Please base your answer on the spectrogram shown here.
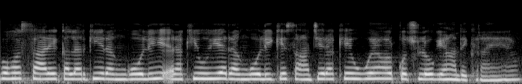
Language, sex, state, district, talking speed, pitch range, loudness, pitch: Hindi, female, Uttar Pradesh, Hamirpur, 230 wpm, 240-260 Hz, -12 LUFS, 245 Hz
